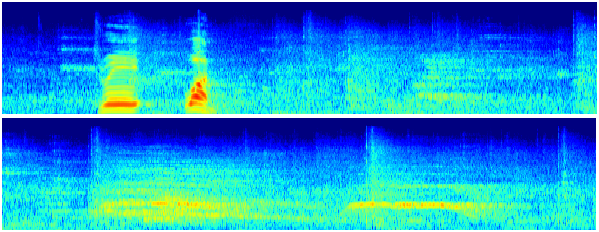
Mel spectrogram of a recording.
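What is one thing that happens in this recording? Sneakers squeak loudly on a court floor.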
